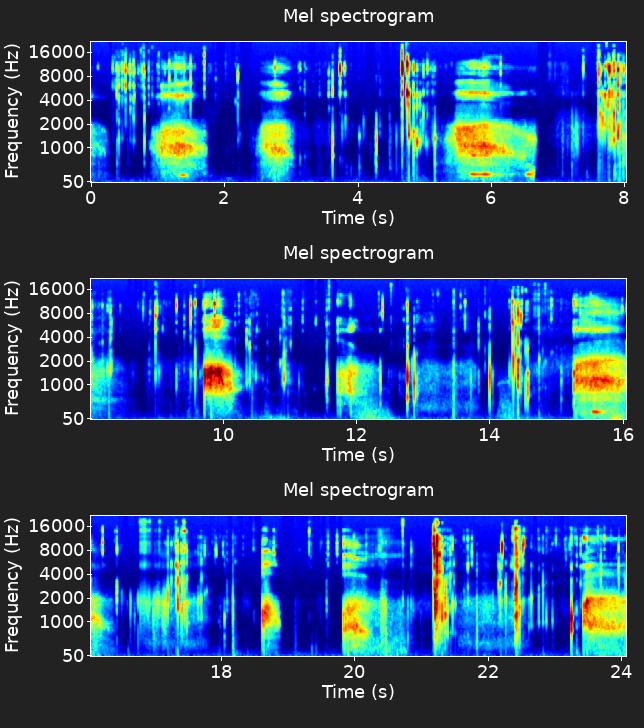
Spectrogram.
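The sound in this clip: Gentle ear biting and chewing: soft, wet nibbling and mouth sounds repeat many times at an unhurried pace, with breathy sighs in between, all close and quiet.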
